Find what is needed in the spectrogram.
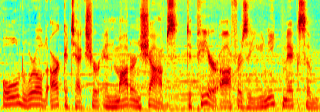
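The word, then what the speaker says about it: De Pere: scenic little town south of Green Bay called DePierre. Well, as always, I was pronouncing this name wrong. It's called DePierre, so here we go. DePierre, Wisconsin is a historic town along the Fox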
